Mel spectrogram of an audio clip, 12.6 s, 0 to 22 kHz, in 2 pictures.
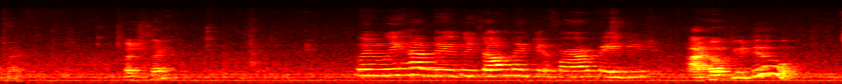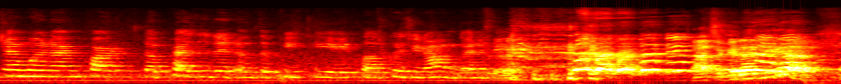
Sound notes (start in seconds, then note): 10.1 laughs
